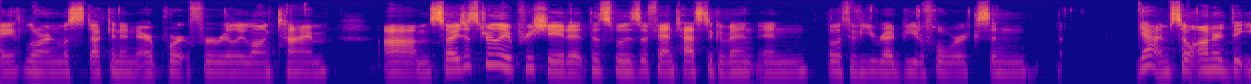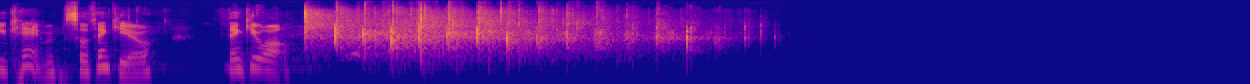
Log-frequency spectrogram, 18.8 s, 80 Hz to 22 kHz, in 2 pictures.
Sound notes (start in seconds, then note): 11.6 applause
